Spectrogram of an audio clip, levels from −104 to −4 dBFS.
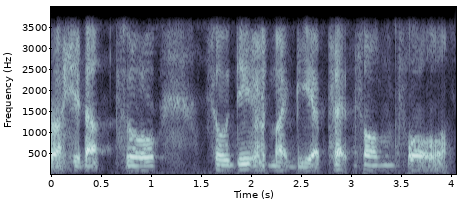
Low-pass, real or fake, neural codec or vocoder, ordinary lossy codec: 3.6 kHz; fake; codec, 16 kHz, 2 kbps, FreqCodec, smaller model; none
